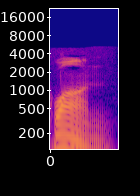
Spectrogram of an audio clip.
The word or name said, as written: Guan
